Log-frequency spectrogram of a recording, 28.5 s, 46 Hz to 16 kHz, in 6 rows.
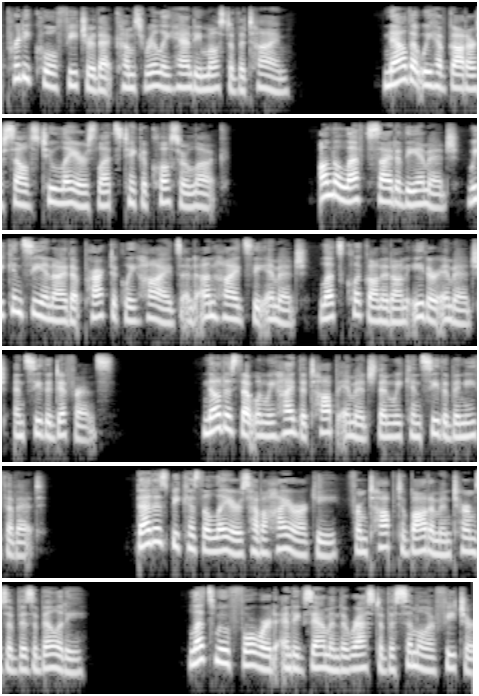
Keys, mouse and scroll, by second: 3.8 click, 4.8 click, 6.8 click, 12.3 click, 13.5 click, 14.7 click, 25.4 click, 25.9 click.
